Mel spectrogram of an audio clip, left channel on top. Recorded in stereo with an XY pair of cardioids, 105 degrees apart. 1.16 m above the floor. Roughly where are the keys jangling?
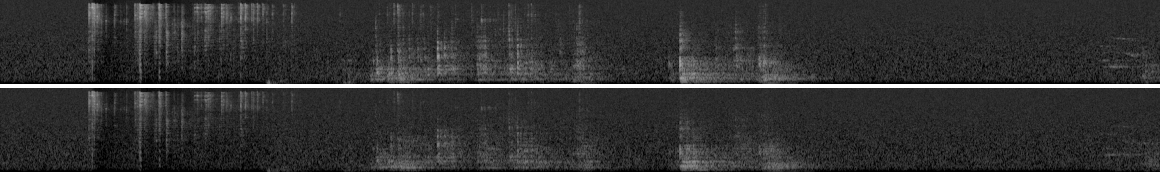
Ahead.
